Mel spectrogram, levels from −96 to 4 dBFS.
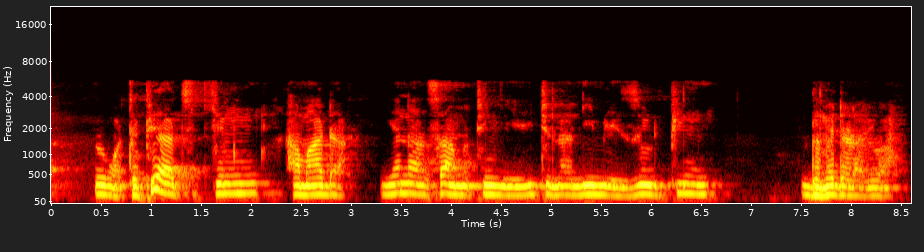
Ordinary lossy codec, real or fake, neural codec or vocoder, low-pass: none; real; none; 5.4 kHz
